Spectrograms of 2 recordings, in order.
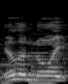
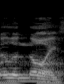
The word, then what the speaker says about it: Illinois: if you don't okay the s in Illinois is silent okay so don't come to Chicago and talk about you know your visiting Chicago Illinois like you're going to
